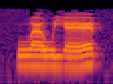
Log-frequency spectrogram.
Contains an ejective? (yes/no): no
